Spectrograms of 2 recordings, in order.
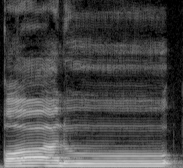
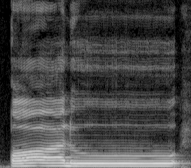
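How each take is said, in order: First: قالو, واو stretched well beyond one alif; recited demo of قالو; long madd vowel. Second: قالو with the واو held extra long; teacher chanting قالو slowly; long madd vowel. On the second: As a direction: stretch the و in قالو past one alif. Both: Shown as a demonstration. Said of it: "زیادہ لمبا کیا جائے گا".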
